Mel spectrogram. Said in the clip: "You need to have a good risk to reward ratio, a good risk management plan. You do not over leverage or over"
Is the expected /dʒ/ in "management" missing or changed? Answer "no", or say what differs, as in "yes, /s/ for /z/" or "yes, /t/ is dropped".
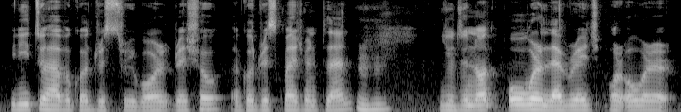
no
